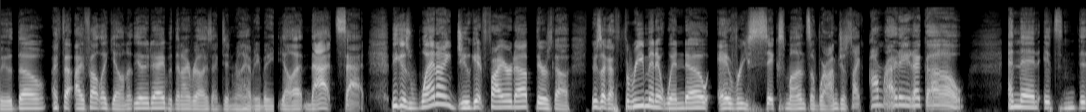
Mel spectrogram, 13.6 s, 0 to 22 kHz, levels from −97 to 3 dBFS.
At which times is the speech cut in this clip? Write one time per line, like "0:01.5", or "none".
0:01.7
0:03.4
0:06.9

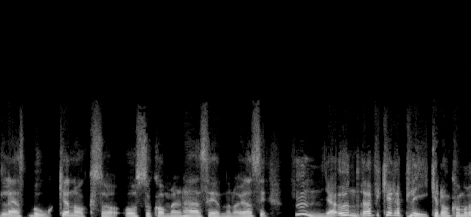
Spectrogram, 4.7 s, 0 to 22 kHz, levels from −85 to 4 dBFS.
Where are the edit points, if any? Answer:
none

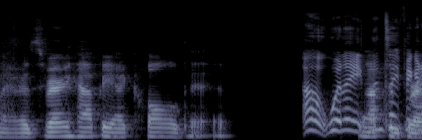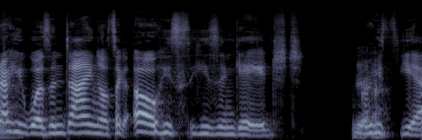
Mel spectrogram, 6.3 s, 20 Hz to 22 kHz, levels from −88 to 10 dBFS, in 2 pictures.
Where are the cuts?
none

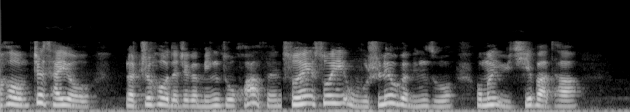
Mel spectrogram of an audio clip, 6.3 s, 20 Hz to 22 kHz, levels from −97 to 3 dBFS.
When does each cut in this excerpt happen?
0:02.8

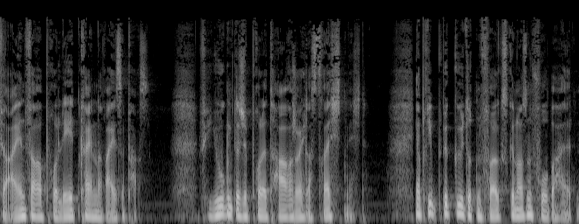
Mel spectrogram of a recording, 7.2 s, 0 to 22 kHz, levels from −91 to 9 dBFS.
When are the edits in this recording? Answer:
0:01.0
0:03.8
0:05.5

